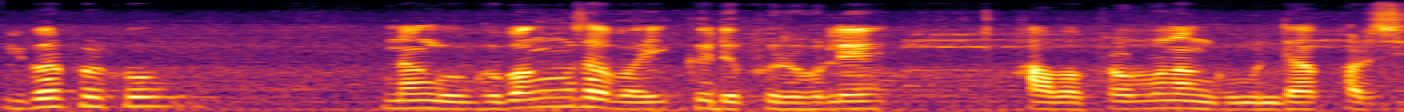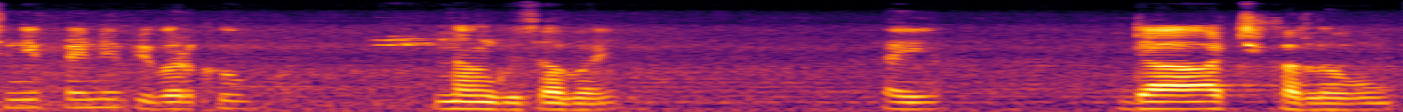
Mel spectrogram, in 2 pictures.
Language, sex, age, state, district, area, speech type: Bodo, male, 18-30, Assam, Chirang, urban, spontaneous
